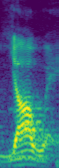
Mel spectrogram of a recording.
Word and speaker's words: Yahweh: Now, early Christian transliterators, they pronounced this name Jehovah from the 17th century and beyond, and by the time we got to the 19th century, the word was retransliterated into the word Yahweh.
